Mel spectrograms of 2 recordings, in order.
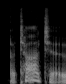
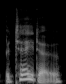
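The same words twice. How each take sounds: First: The middle vowel sounds like 'ah'. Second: The middle vowel sounds like 'ay'. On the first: This form is almost never used. "rarely if ever heard" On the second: This is the form nearly everyone uses. "fully experienced the vowel shift, which is why potato is pretty much universal"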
